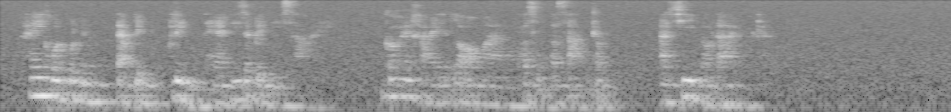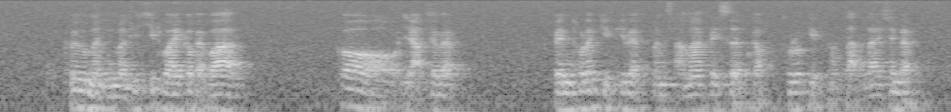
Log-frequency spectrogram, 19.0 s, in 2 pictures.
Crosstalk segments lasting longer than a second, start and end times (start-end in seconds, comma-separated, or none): none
